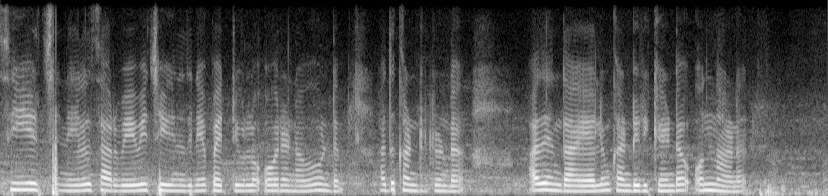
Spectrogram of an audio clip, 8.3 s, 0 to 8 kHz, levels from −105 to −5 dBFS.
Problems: none marked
